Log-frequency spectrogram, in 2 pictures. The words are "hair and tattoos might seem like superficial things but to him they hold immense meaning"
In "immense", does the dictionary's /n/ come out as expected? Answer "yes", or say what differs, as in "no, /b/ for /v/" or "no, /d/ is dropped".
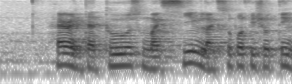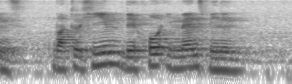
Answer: yes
